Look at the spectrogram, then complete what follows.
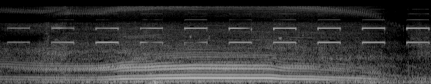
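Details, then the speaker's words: Recycled-material RC model airplane after landing, steady high-pitched beeps about twice a second over small electric motor whir; LiPo alarm indicating battery getting low. "ó esse barulhinho que vocês estão ouvindo aqui é do do Lipo alarme tá que é tá indicando que a bateria tá começando a ficar baixa"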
